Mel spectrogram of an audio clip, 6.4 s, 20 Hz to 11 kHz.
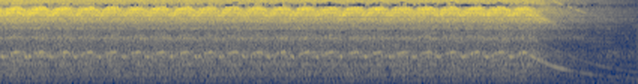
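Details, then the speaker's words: Dyson DC35 vacuum received free: high motor whine pulsing about twice a second, then spinning down and cutting out, sometimes pulsing for less time; sound changes when the bottom piece is straightened, and that piece is suspected. "And then it turns off, right? And sometimes it pulses for less time."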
